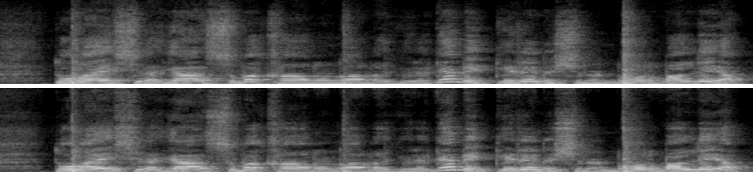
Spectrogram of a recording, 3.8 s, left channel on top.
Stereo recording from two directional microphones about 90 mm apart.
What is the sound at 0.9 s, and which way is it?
Speech, 10° left (ahead or behind).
